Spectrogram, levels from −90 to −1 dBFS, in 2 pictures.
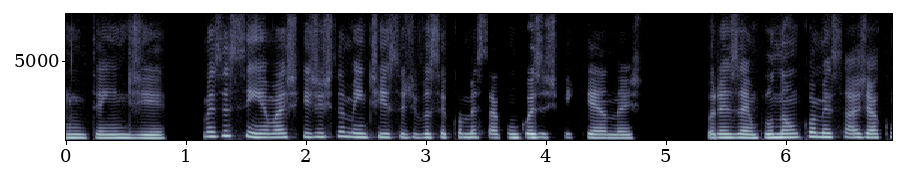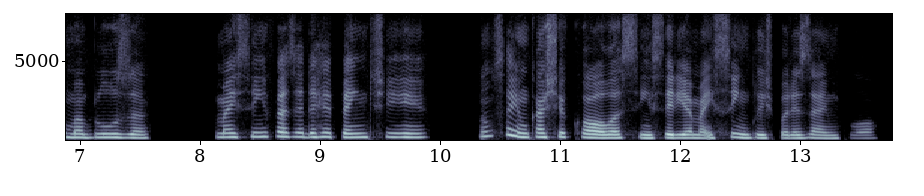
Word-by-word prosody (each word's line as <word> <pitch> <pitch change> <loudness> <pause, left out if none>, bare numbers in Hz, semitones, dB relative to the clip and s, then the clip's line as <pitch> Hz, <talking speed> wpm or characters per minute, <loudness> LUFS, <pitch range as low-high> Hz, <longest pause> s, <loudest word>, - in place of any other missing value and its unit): Entendi. 205 -2 +1 0.3
Mas 285 +1 -2
assim, 310 -7 0
eu 230 - -2
acho 245 +1 -2
que 250 +1 -4
justamente 255 -2 -2
isso 230 0 -3
de 225 0 -10
você 230 +1 -2
começar 230 -1 -4
com 220 -2 0
coisas 225 0 +2
pequenas, 205 -3 -4 0.6
por 215 - -3
exemplo, 220 0 +3
não 230 +1 +5
começar 250 -2 0
já 230 -1 -1
com 245 - -11
uma 225 -1 +2
blusa, 215 -2 0 0.5
mas 245 0 -1
sim 270 +2 -2
fazer, 270 -2 +1
de 250 - +2
repente, 245 -1 0 0.4
não 295 +2 -5
sei, 350 -2 +2
um 245 - +5
cachecol 240 -5 +3
assim 200 -1 +1
seria 200 +1 +4
mais 195 0 -1
simples, 205 -4 0
por 190 0 -5
exemplo? 185 -1 -5
230 Hz, 160 wpm, -27 LUFS, 205-245 Hz, 0.6 s, não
